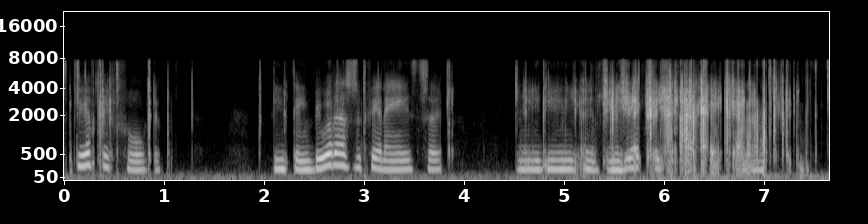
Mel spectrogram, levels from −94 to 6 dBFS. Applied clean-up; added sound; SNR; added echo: neural diffusion model UNIVERSE++.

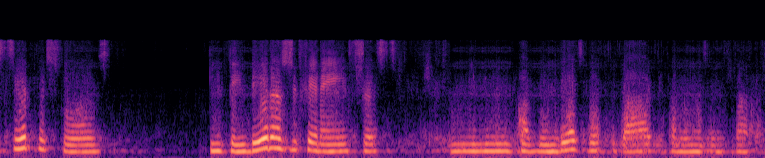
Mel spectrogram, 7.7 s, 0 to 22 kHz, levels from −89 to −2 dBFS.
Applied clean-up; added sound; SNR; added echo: neural separator model SepFormer DNS4.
